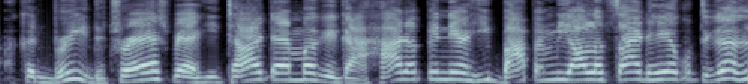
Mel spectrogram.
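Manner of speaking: usual speaking voice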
